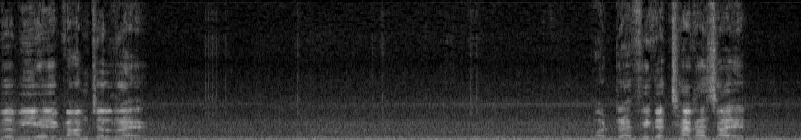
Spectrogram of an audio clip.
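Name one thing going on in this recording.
Tyres and engine rumble steadily inside a moving car.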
